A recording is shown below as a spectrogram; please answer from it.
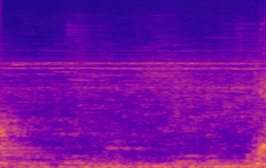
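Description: Low, steady background rumble with a faint high whine.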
